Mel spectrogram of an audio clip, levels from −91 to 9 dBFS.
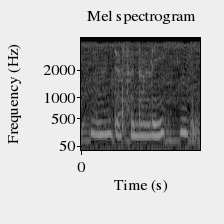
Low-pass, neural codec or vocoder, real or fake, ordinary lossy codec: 3.6 kHz; codec, 16 kHz, 16 kbps, FreqCodec, larger model; fake; none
